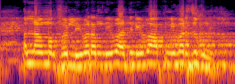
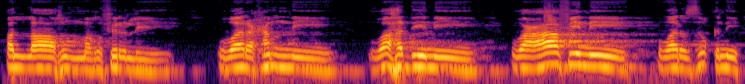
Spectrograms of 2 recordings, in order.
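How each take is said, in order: First: It is said jokingly, without seriousness. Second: It is said earnestly, as a humble plea.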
